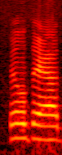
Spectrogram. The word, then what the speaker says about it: Bildad: So here's the pronunciation. So we have Eliphaz, the Temanite, Bildad, the Shuhite, Zophar, the Naamathite.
